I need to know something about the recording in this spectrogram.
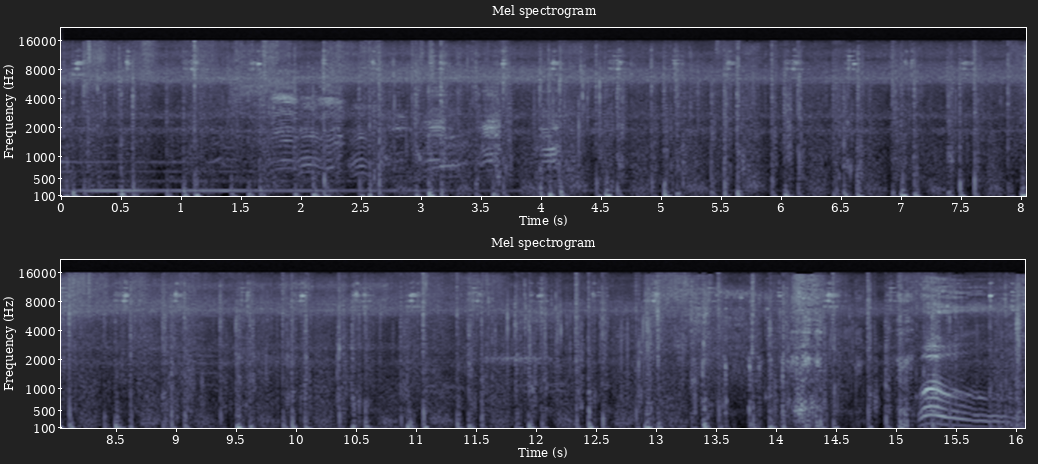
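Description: A horse's hooves thud steadily on a dirt path.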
